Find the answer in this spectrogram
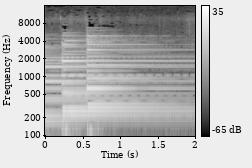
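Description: Yamaha PSR-SX900 keyboard in a piano voice sounding the four (IV) chord of a one-four-one-five progression: three notes come in one after another within about half a second, then the chord is held and slowly fades.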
